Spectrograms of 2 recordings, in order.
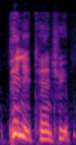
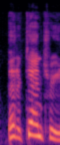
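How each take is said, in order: First: The first syllable sounds like 'pin'. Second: The first syllable sounds like 'pen'. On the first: The speaker calls it wrong. "not penitentiary" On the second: The speaker calls it right.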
